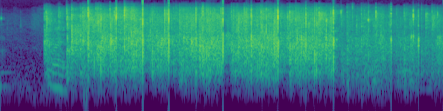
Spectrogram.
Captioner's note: audience applauds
